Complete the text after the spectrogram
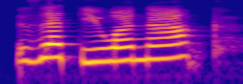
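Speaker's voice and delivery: high, loud rising query; father calling out. A narrator's reading. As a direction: call it out as a question through a door. Father calls through closed door.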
